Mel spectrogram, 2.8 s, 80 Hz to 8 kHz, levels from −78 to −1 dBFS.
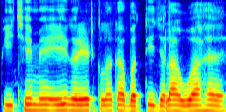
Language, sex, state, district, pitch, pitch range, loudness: Hindi, male, Jharkhand, Deoghar, 140 Hz, 135-145 Hz, -14 LUFS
